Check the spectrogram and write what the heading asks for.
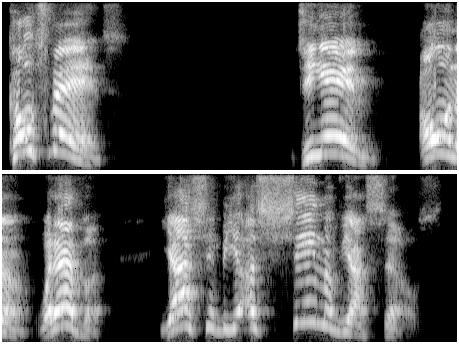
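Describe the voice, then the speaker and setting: On a casual sports podcast, a Southern-accented co-host rants in a very high, pushed, bright, husky voice whose pitch swoops wildly. He takes it slowly, repeating words as he builds momentum.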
